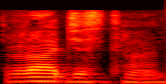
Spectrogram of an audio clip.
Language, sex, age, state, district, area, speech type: Kashmiri, male, 30-45, Jammu and Kashmir, Kulgam, rural, spontaneous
